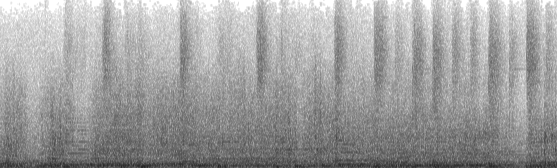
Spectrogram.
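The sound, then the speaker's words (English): Race car engine running at a drag race, a loud, continuous roaring drone that holds steady throughout, with rapid rhythmic pulses riding above it. “His engine's tuned up and it's running just fine.”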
